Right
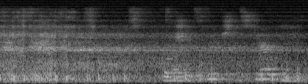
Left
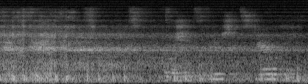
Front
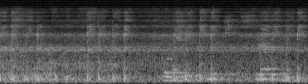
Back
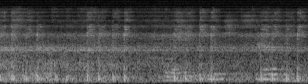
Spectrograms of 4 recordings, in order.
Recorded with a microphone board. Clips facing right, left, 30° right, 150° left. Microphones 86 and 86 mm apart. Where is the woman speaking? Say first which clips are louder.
Right 3 dB, front 4 dB; 40° right, 3 m; by 3.0 s 25° right, 3.5 m.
